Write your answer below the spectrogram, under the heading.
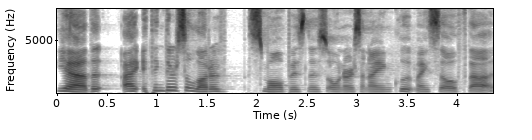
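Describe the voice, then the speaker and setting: A woman speaks at a medium pitch with a Spanish accent and fairly even intonation. The sound is dry and close with no echo. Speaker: business owner. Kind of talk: interview conversation.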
